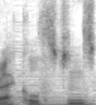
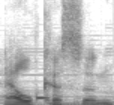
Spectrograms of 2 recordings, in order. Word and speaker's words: Eccleston: of Southern American friends I used to pronounce Christopher eccleston's name as Christopher elkerson really that was very strange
